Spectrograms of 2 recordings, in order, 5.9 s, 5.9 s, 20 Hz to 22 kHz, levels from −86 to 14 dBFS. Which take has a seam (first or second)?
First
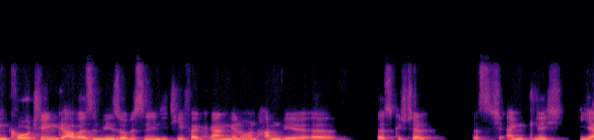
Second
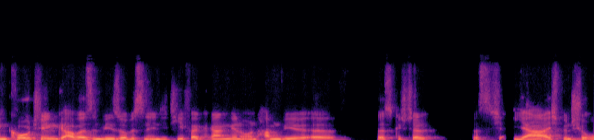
second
